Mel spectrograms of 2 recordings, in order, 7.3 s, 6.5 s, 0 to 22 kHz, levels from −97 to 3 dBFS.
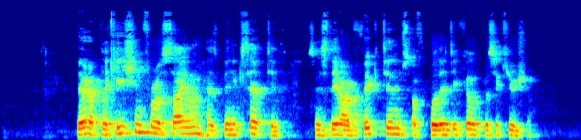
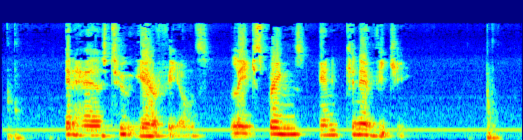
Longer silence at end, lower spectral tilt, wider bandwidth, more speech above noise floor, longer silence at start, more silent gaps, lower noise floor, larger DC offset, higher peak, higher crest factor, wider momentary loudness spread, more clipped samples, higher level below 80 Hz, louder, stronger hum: first, 0.6 s vs 0.3 s; first, -8 dB/octave vs -5 dB/octave; about the same, 12 kHz vs 11.5 kHz; first, 59 dB vs 28 dB; first, 0.95 s vs 0.1 s; neither; first, -77 dBFS vs -40 dBFS; neither; about the same, -2 dBFS vs 0 dBFS; about the same, 16 dB vs 14 dB; second, 11 LU vs 17 LU; neither; second, -62 dBFS vs -36 dBFS; second, -19 LUFS vs -13 LUFS; neither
